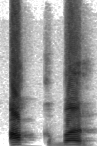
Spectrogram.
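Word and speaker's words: أكبر: अकबर नहीं, अकबर सही लफ्ज है, अकबर। तो यही सही प्रोनाउंसिएशन है।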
